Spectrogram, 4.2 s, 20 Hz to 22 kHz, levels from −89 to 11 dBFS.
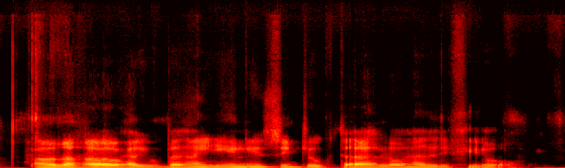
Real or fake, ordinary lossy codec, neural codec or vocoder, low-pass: fake; none; codec, 44.1 kHz, 2.6 kbps, SNAC; none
